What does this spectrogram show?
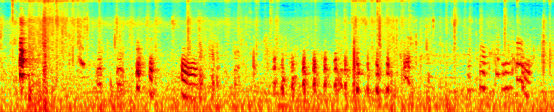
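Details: Roosters and hens on a chicken farm making noise: a busy run of short, clipped clucks and cackles repeated in quick uneven bursts, several birds overlapping, with a quiet background.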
